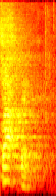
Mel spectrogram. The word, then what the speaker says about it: Шахты: ударение на первый слог? Шахты? Да. Город Шахты.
